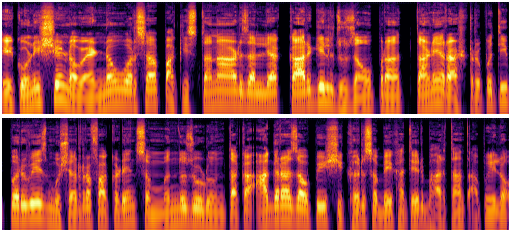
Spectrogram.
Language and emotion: Goan Konkani, neutral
